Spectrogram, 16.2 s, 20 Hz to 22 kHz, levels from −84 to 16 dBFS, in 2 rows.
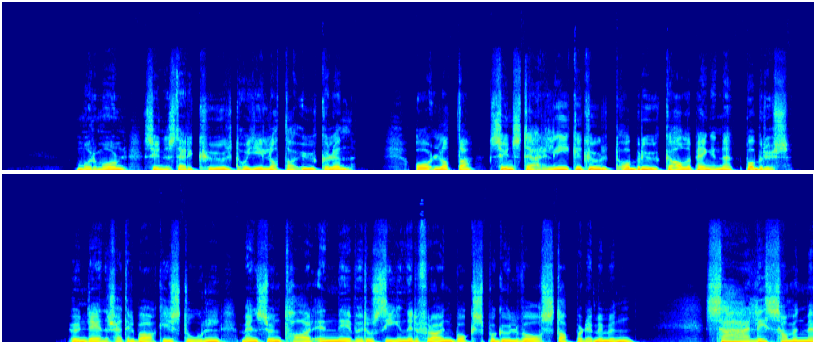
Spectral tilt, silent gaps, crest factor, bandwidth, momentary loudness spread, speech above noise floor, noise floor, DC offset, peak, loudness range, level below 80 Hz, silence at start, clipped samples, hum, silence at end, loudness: -7 dB/octave; none; 14 dB; 13.5 kHz; 6 LU; 56 dB; -77 dBFS; under 0.1%; -6 dBFS; 3 LU; -52 dBFS; 0.75 s; under 0.1%; none; 0 s; -22 LUFS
